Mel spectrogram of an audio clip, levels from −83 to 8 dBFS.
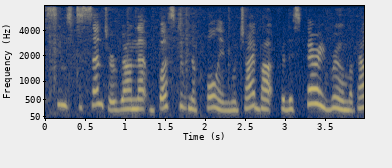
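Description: Noise suppressor artifacts run through the whole of this speech clip. The suppressor treats the steady room noise as noise and pulls those bands down frame by frame, by about 17 dB, so the background drops away in the gaps and comes back up beneath the talking. The room noise itself sits about 19 dB below the speech, and the call processing leaves nothing above 8 kHz.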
